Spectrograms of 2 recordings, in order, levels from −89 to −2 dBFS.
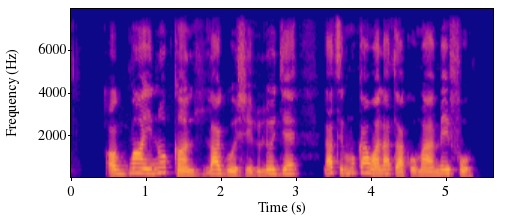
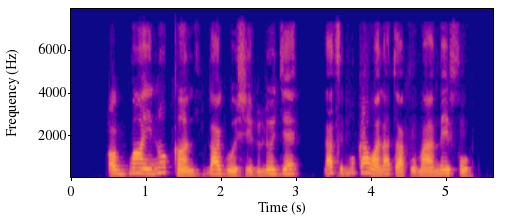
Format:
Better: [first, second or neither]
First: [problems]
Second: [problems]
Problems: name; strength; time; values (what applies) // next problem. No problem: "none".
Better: first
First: none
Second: noise reduction (neural mask model DeepFilterNet 3)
